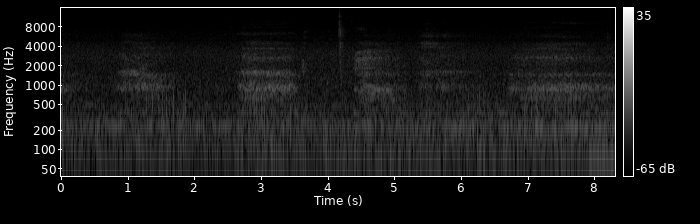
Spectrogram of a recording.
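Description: Soft, rough breathing sounds recurring every couple of seconds with a nasal, sniffly quality during sleep; mild snoring.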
